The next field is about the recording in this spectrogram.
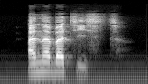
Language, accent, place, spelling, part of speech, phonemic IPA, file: French, France, Lyon, anabaptiste, adjective, /a.na.bap.tist/, LL-Q150 (fra)-anabaptiste.wav
- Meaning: Anabaptist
